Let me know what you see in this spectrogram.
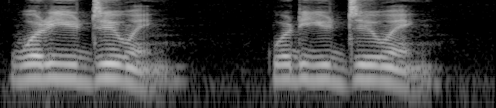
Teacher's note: do you hear how the syllable do sticks out of that phrase more than anything else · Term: stressed word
